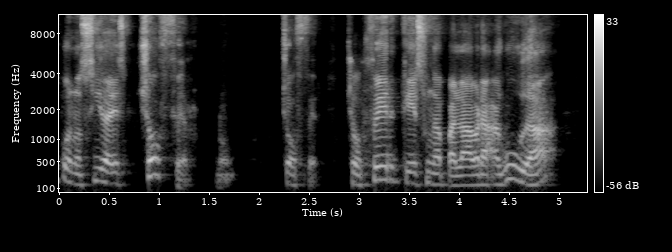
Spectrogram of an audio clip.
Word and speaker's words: chofer: es chofer no chofer chofer que es una palabra aguda y chofer que es una palabra grave que no la pronunciamos mucho acá pero sí la pronuncian en otros lugares de latinoamérica No eso lo podemos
